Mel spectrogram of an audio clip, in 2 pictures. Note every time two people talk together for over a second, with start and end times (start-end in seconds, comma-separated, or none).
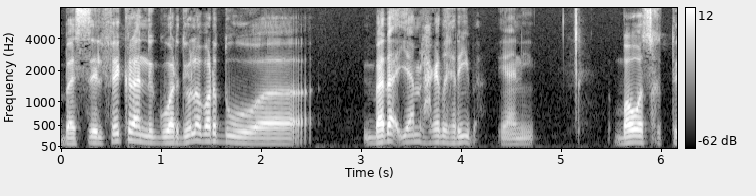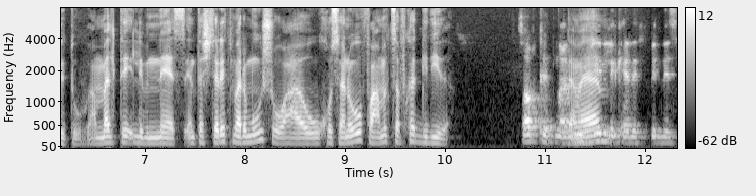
none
